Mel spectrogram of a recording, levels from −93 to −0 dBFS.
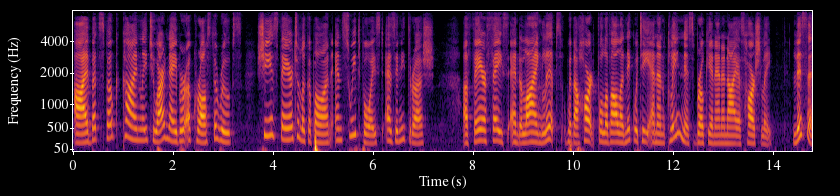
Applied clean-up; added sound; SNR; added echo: none; none; none; none.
